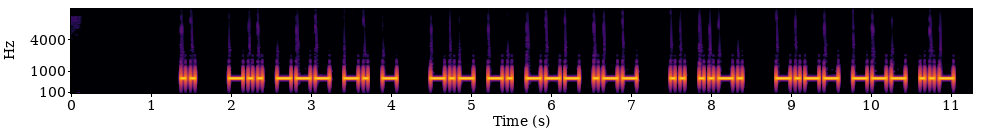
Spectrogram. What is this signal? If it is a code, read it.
Morse code, heard as a keyed tone, about 20 wpm, 700 Hz. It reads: I DONT KNOW IF YOU
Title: Sentences from Top 1000 Words - Review Part 2 - 20wpm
